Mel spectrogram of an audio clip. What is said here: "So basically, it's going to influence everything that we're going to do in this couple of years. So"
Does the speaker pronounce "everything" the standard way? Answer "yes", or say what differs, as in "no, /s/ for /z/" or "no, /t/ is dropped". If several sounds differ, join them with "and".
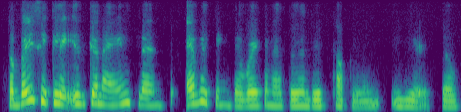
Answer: no, /t/ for /θ/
